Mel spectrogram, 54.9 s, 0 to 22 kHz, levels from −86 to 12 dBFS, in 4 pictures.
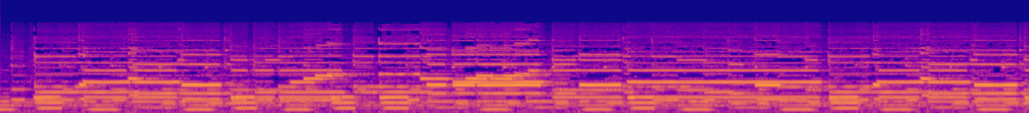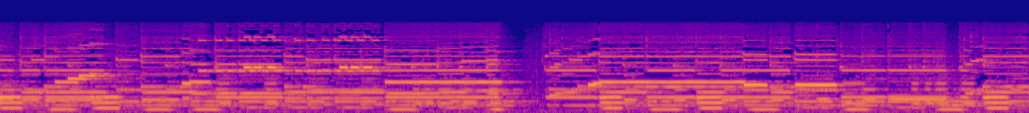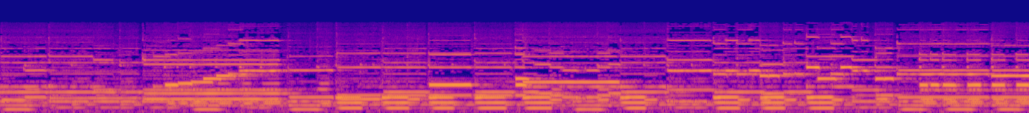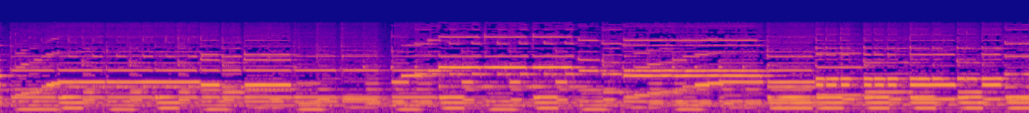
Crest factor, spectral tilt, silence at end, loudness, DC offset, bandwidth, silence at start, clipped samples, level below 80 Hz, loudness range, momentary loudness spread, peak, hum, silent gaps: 14 dB; -5 dB/octave; 0 s; -15 LUFS; under 0.1%; 10 kHz; 0 s; under 0.1%; -50 dBFS; 5 LU; 8 LU; 0 dBFS; none; none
